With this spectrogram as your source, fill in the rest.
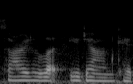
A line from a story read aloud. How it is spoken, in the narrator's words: he said quietly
